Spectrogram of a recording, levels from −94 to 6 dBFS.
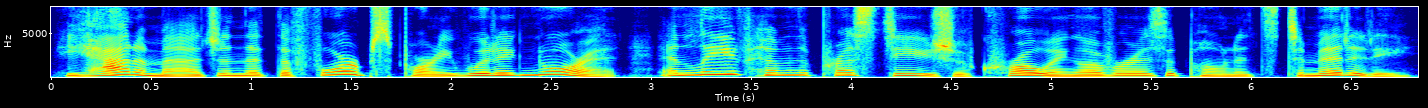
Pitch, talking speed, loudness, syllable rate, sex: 225 Hz, 185 wpm, -18 LUFS, 5.8 syllables/s, female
